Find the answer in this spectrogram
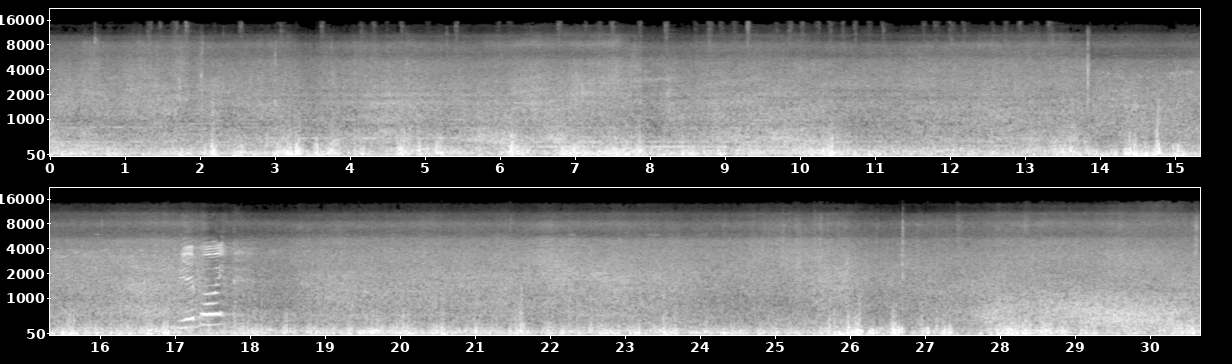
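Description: Wind buffeting the microphone over breaking surf, a gusty low rumble throughout. About seventeen seconds in there is a brief rising human cry.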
